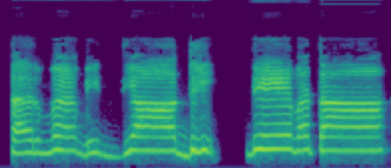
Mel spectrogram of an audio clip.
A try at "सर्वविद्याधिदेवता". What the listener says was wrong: It is a single word, no need to take break. Sarva vidyadhidevata is equal to Sarva vidyadhidevata. There is no pause after vidyadhi. Sarva vidyadhidevata.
